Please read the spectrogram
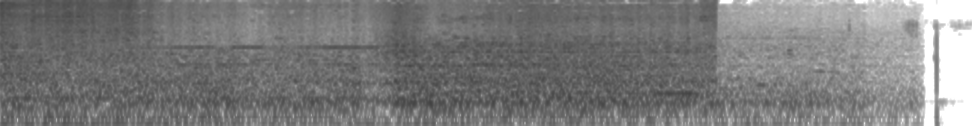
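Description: Newspaper printing press running: a loud, steady mechanical noise with a low hum, which thins out about five seconds in and fades away near the end.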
